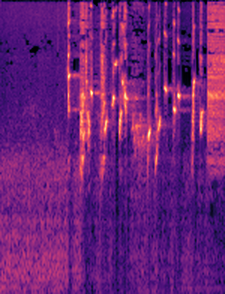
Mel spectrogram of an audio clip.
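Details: European goldfinch singing a mating call to ready the female for breeding. A short hiss at the start gives way to clear, fast twittering notes, liquid chirps and a closing buzzy burst.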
